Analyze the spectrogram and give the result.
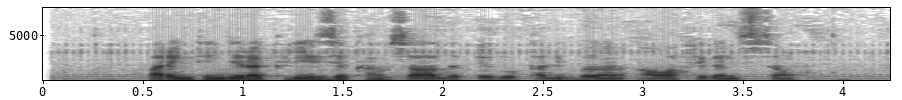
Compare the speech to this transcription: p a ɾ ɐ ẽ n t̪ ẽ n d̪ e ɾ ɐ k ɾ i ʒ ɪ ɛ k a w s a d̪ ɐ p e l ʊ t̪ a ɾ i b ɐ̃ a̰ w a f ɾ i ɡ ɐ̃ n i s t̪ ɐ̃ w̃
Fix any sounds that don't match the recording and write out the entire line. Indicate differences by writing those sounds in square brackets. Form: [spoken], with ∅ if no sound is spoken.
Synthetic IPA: p a ɾ ɐ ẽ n t̪ ẽ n d̪ e ɾ ɐ k ɾ i [z] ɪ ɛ k a w [z] a d̪ ɐ p e l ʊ t̪ a [l] i b ɐ̃ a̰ w a f ɾ i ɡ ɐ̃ n i s t̪ ɐ̃ w̃

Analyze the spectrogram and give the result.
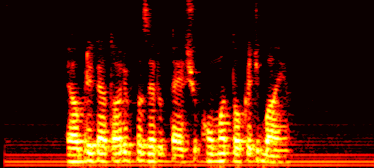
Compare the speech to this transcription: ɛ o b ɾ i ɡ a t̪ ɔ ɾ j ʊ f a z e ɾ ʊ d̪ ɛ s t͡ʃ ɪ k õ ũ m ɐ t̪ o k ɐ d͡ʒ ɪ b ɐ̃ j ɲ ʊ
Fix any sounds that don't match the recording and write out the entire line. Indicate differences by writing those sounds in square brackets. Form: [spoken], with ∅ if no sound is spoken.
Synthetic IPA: ɛ o b ɾ i ɡ a t̪ ɔ ɾ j ʊ f a z e ɾ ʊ [t̪] ɛ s t͡ʃ ɪ k õ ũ m ɐ t̪ o k ɐ d͡ʒ ɪ b ɐ̃ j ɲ ʊ

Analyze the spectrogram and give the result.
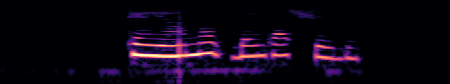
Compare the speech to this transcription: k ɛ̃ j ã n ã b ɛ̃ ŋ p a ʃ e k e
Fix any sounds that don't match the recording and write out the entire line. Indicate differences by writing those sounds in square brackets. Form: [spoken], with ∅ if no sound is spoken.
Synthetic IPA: k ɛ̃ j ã [m] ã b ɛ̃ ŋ [k] a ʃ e [ɡ] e

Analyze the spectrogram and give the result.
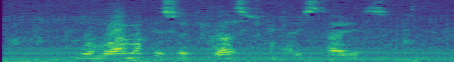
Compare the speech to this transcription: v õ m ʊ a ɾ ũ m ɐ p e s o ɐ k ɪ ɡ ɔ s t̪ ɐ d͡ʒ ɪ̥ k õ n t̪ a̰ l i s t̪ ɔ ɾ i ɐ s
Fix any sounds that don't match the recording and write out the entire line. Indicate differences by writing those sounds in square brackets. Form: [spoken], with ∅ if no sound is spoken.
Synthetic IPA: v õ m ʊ a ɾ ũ m ɐ p e s o ɐ k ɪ ɡ ɔ s t̪ ɐ d͡ʒ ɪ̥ k õ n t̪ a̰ [ɾ] i s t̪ ɔ ɾ i ɐ s

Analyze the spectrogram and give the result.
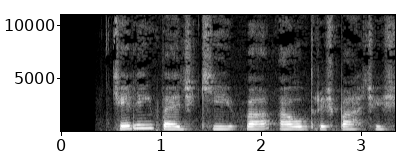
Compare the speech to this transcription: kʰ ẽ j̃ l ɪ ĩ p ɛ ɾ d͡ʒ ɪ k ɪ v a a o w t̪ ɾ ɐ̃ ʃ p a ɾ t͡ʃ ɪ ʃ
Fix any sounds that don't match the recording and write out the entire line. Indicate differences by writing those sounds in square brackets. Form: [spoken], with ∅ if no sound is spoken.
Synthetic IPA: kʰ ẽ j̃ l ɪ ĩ p ɛ [∅] d͡ʒ ɪ [kʰ] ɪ v a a o w t̪ ɾ [ɐ] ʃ p a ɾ t͡ʃ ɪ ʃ

